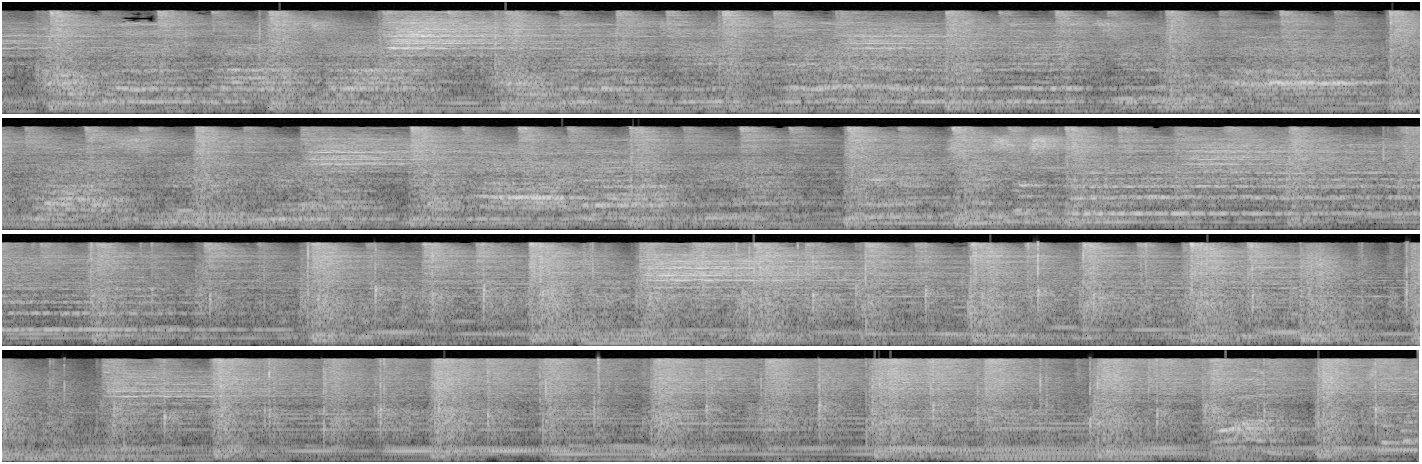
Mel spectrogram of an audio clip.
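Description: A group of worship singers singing a gospel praise song together into microphones over backing music with a steady beat.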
